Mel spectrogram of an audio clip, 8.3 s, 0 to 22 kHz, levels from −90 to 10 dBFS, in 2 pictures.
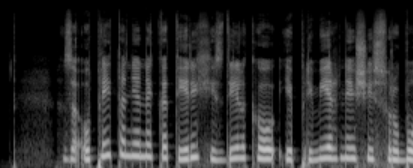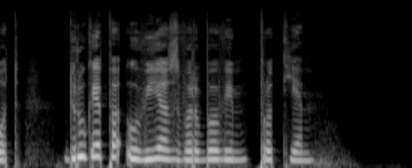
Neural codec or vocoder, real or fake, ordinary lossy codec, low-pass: vocoder, 44.1 kHz, 128 mel bands, Pupu-Vocoder; fake; none; 19.8 kHz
